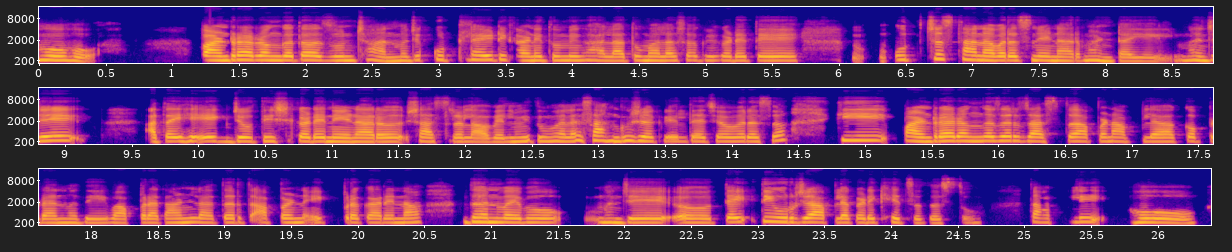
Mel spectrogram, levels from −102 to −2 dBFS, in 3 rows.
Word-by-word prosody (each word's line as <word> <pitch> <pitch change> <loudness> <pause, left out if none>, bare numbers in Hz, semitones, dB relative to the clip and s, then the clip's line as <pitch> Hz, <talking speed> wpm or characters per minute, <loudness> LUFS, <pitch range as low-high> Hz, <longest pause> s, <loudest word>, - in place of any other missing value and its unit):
हो, 240 -1 +4
हो, 210 -4 -2 0.8
पांढरा 240 +1 +7
रंग 235 -1 +3
तर 240 0 +4
अजून 220 0 0
छान. 215 -6 -2
म्हणजे 210 +3 -3
कुठल्याही 250 0 0
ठिकाणी 225 -4 -1
तुम्ही 225 0 0
घाला. 215 -2 -1
तुम्हाला 220 -1 0
सगळीकडे 220 -1 -4
ते 215 0 +1 0.4
उ - - -11 0.3
उच्च 255 +4 -4
स्थानावरच 225 -6 +3
नेणार 210 -3 0
म्हणता 200 -4 -2
येईल. 190 -1 -7
म्हणजे 230 +2 +2 0.7
आता 210 +2 +3
हे 230 +1 +4
एक 225 -3 -1
ज्योतिषीकडे 225 0 +2
नेणारं 210 -1 +2
शास्त्र 215 -1 -1
लावेल 210 -1 -1
मी 225 +1 -1
तुम्हाला, 230 0 -1
सांगू 250 -2 +1
शकेल 230 -2 0
त्याच्यावर 225 +1 -1
असं 220 +5 -1 0.4
की, 275 -1 +2
पांढरा 240 -1 +5
रंग 245 -1 +2
जर 255 0 +4
जास्त 230 0 0
आपण 230 0 -2
आपल्या 220 0 -1
कपड्यांमध्ये 210 -2 -3
वापरात 210 +1 -2
आणला 220 0 -1
तर, 220 +1 -1
आपण 225 +1 -2
एक 225 - -6
प्रकारे 215 -1 -1
ना 220 +2 -1 0.4
धनवैभव 225 -2 +2 0.3
म्हणजे 215 -1 0 0.2
अ, - - 0 0.3
ते 245 0 +5 0.2
ती 270 - +4
ऊर्जा 235 -2 +4
आपल्याकडे 215 -1 0
खेचत 200 -4 -4
असतो. 195 +1 -9 0.4
तर - - +2
आपली 230 +3 -4 0.3
हो, 215 -4 +1
225 Hz, 140 wpm, -23 LUFS, 215-235 Hz, 0.8 s, पांढरा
